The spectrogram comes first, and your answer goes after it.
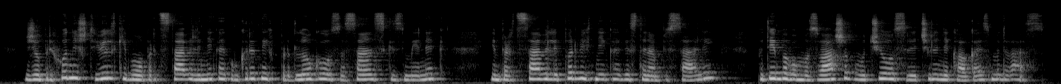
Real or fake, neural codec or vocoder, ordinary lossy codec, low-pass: real; none; none; none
